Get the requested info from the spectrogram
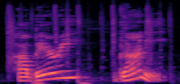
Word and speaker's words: Habari Gani: and it's pronounced Habari Gani. It's really easy. Habari Gani. That means how are you in Swahili. Habari, H A B A R I, and Gani, G A N I.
